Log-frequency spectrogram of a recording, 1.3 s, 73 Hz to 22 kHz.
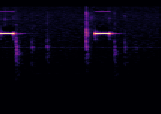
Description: This ps5 beeps but will not show any white led or standby light. The issue is a short on the mother board.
